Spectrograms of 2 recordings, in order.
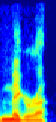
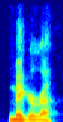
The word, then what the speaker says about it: Megara: It's pronounced Megara. Megara.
